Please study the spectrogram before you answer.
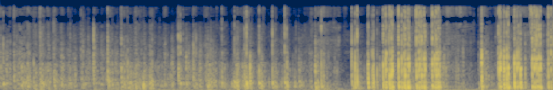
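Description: A hand-sized, hollow blue and green plastic Microban multi-purpose cleaner bottle is held in the hands and tapped and scratched with long white acrylic nails. Quick, irregular clicky taps and scratchy rasps sound through, growing louder and denser in the second half.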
